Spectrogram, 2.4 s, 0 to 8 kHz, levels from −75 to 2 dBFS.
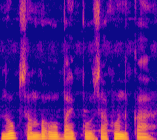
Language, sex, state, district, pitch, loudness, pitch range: Garo, male, Meghalaya, South Garo Hills, 105 Hz, -16 LUFS, 100-115 Hz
